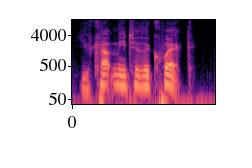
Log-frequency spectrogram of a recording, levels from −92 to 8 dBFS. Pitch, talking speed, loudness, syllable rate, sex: 125 Hz, 250 wpm, -17 LUFS, 5.2 syllables/s, male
